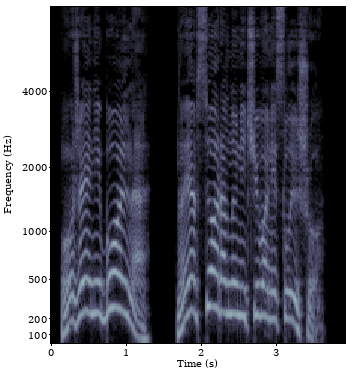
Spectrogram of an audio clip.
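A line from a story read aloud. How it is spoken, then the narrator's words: Wailing yell. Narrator (Russian): завопила заводь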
